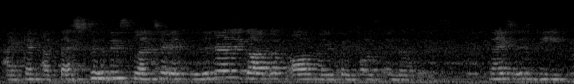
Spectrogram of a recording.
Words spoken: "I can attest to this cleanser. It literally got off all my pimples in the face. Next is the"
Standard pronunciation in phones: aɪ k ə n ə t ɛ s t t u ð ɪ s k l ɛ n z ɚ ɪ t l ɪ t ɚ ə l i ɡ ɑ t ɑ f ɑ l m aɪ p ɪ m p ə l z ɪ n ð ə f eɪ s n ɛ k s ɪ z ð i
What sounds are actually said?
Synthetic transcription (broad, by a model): aɪ k ə n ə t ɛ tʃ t t u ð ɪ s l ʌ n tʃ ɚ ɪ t l ɪ t ɚ ə l i ɡ ɑ t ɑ p ɑ l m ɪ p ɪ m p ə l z ɪ n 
